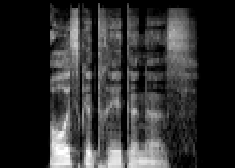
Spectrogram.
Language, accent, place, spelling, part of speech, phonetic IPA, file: German, Germany, Berlin, ausgetretenes, adjective, [ˈaʊ̯sɡəˌtʁeːtənəs], De-ausgetretenes.ogg
- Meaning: strong/mixed nominative/accusative neuter singular of ausgetreten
